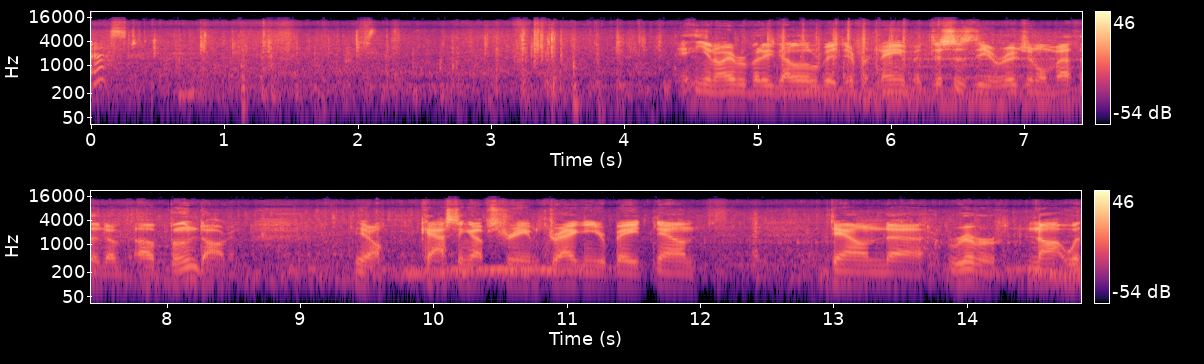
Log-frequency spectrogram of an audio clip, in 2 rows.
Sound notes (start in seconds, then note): 0.5 rusting; 2.6 boat engine running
